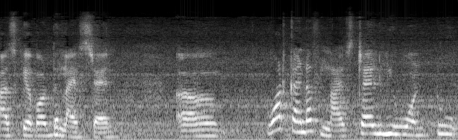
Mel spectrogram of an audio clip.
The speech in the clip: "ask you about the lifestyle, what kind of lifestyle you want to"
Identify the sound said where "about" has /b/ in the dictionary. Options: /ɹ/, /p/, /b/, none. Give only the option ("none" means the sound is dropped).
/b/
